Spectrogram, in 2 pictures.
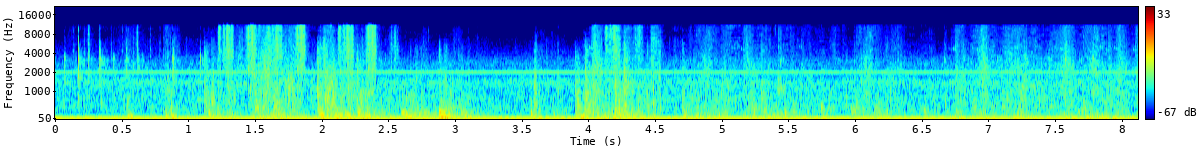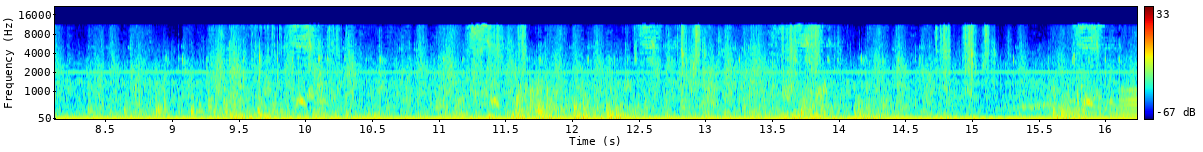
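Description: Wooden building pieces clatter into place in quick bursts.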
